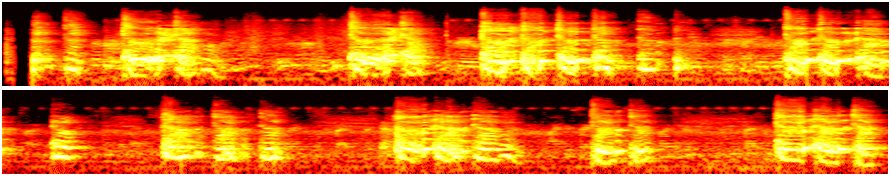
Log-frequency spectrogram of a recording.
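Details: Adult woman smoker with a deep, congested, harsh barking cough, coughing repeatedly in a room.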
